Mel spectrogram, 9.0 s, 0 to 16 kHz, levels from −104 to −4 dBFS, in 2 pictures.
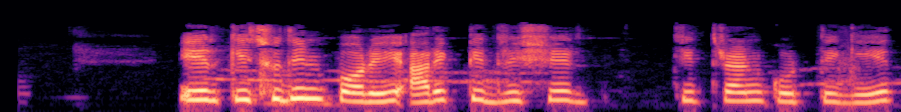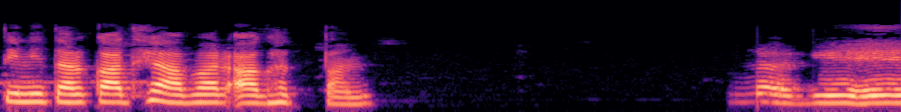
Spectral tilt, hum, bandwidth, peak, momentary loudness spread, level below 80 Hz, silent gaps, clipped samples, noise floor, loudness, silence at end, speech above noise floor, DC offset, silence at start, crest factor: -4.5 dB/octave; none; 7.6 kHz; -2 dBFS; 13 LU; -66 dBFS; none; under 0.1%; under -90 dBFS; -17 LUFS; 0 s; over 74 dB; under 0.1%; 0.9 s; 16 dB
